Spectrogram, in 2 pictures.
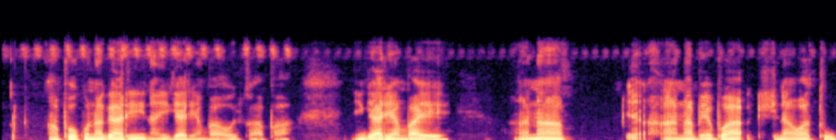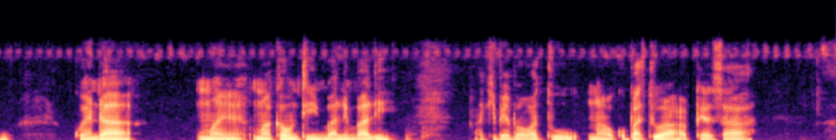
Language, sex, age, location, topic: Swahili, male, 18-24, Wajir, finance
